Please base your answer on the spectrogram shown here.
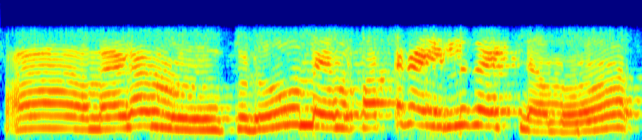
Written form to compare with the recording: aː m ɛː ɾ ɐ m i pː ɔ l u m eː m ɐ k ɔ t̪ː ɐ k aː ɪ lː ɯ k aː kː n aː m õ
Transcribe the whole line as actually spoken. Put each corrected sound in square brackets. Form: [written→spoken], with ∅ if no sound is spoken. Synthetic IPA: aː m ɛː [ɾ→ɽ] ɐ m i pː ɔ [l→ɽ] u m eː m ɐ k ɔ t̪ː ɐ k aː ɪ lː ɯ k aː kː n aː m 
